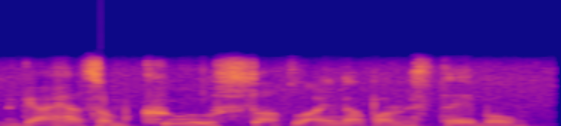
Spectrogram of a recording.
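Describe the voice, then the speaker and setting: A man in his fifties rambling casually through his flea market finds, halting with many fillers and restarts. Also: mid-range voice, big pitch swings, vocal fry. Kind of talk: casual rambling show-and-tell. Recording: muffled with faint hiss.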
